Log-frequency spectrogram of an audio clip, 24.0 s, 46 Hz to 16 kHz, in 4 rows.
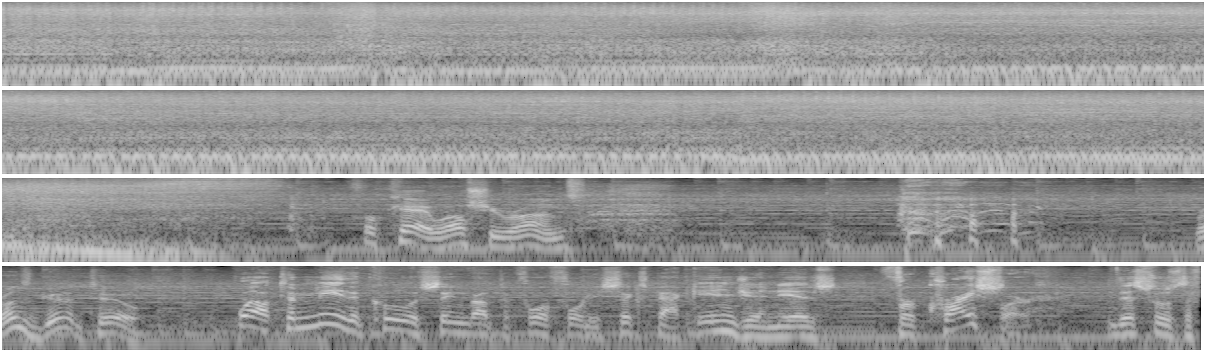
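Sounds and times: car engine idling: 0.0s - 13.6s.

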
